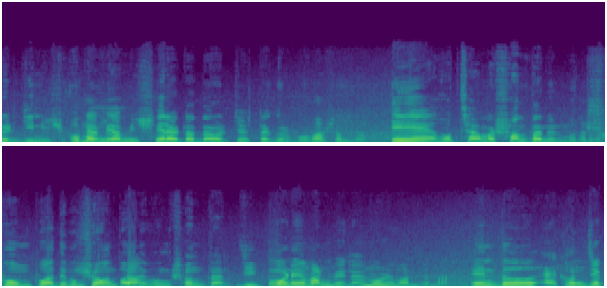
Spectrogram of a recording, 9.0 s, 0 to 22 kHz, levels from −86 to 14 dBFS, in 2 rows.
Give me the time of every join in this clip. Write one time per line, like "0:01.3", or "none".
0:06.4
